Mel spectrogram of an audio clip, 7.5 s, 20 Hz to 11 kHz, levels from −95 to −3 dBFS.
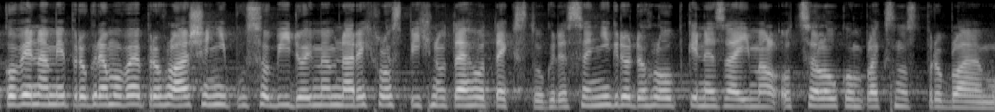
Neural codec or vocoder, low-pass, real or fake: none; 9.9 kHz; real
